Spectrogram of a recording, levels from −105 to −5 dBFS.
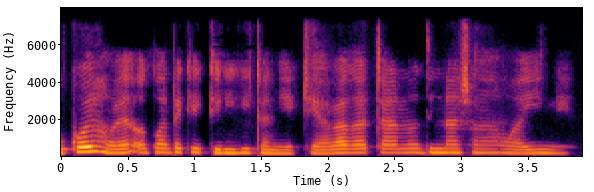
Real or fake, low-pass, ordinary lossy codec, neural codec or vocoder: fake; 7.2 kHz; AAC, 48 kbps; codec, 16 kHz, 1 kbps, X-Codec, HuBERT features, trained on balanced general audio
